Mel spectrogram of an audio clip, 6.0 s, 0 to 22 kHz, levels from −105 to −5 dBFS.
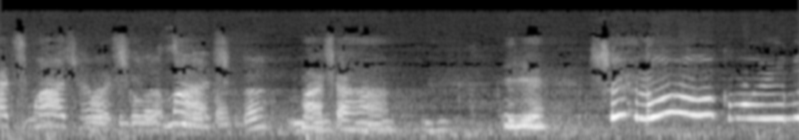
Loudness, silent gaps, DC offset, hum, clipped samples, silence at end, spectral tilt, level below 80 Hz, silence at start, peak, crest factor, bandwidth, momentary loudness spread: -19 LUFS; none; under 0.1%; none; under 0.1%; 0 s; -5.5 dB/octave; -52 dBFS; 0 s; -2 dBFS; 18 dB; 9.2 kHz; 17 LU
